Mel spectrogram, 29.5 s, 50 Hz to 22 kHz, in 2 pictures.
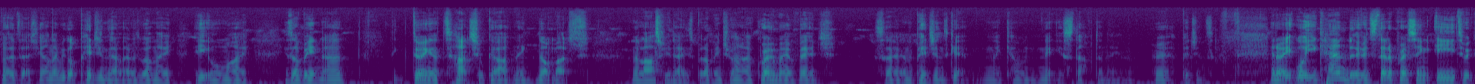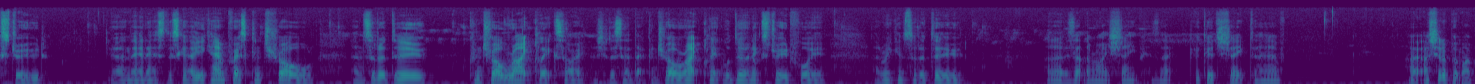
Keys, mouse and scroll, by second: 16.9-21.2 ctrl+right drag, 21.2-22.7 shift+middle drag, 22.7-24.9 ctrl+right drag, 24.9-26.7 scroll down 2.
